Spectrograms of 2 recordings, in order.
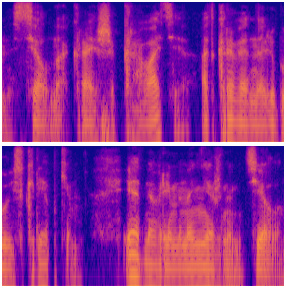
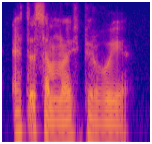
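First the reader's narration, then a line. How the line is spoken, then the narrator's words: Plain. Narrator (Russian): ответил плащ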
